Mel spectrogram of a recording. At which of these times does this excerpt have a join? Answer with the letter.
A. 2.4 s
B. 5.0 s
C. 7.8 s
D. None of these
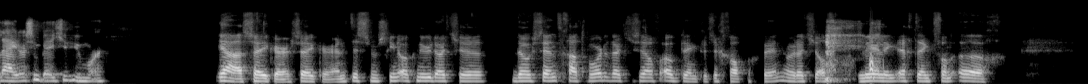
B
